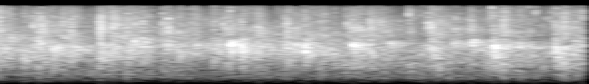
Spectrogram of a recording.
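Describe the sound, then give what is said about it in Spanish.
An audience applauds for God, a dense, continuous wash of many hands clapping at once, fairly loud and sustained throughout with no voices rising above it. “¿Puede aplaudir para Dios por eso?”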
